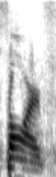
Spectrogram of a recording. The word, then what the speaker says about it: Favre: That is Rob Favre. Rob Favre.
